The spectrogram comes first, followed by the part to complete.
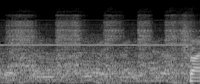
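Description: Small wood lathe running with a steady high whine while a turning tool takes light back-and-forth cuts on the spinning pen blank, a continuous hissing scrape of wood as the high spots come down to the bushings.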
